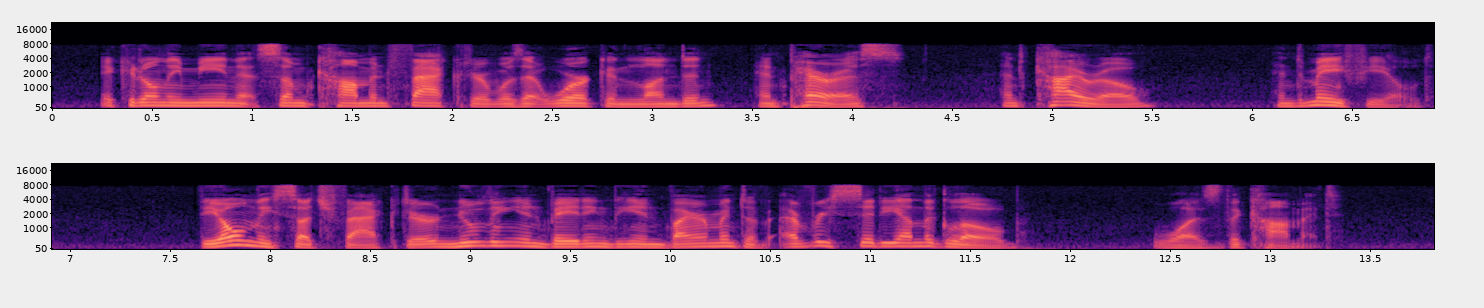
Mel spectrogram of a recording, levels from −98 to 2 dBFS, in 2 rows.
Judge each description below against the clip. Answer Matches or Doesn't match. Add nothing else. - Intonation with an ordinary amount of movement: Matches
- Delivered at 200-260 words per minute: Doesn't match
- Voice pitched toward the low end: Matches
